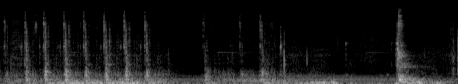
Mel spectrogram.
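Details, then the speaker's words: John Deere 890 excavator with frozen controls, key turned: sharp, rapid clicks as the starter solenoid clicks on hard, but the starter does not turn and the engine never cranks. "you can hear it clicking on a solenoid but I don't hear it starting"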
